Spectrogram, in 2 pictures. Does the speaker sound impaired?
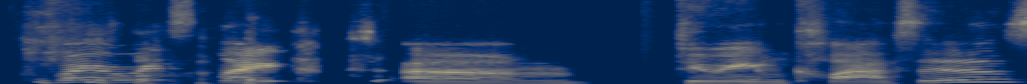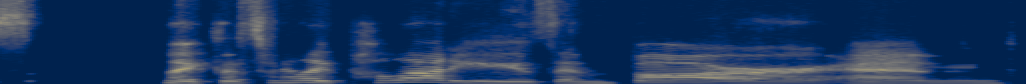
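No.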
